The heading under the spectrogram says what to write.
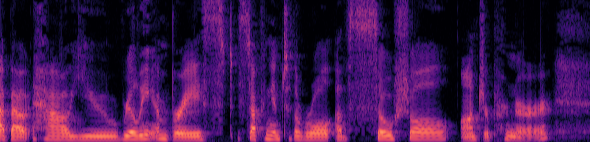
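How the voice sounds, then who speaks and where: A plain, everyday voice from a woman at medium pitch. She speaks at a fairly slow pace. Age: 40s. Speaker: podcast host and educator. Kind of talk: interview.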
